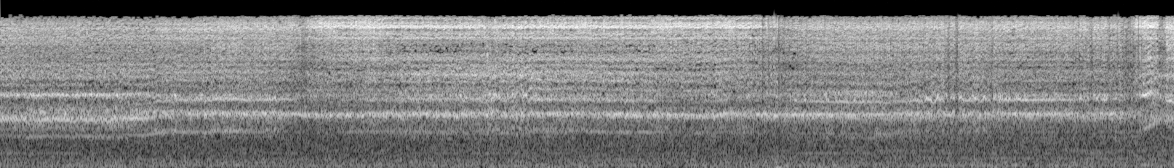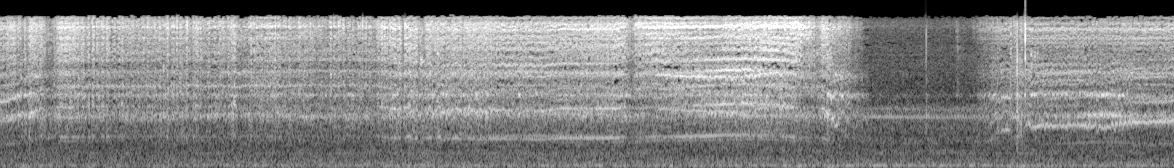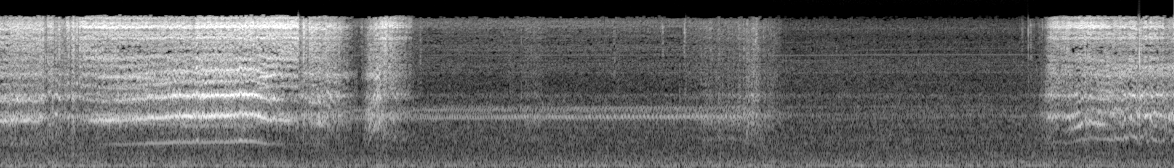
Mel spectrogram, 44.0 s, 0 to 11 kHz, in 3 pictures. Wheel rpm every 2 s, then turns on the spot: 90, 90, 90, 90, 90, 90, 90, 130, 170, 170, 160, 160, 110, 50, 120, 120, 100, 10, 0, 10, 0, 60.
38-40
